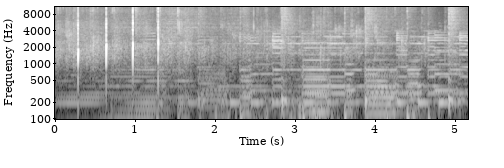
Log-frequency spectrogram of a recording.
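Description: A few sharp, evenly spaced claps ring out, then an audience breaks into sustained, dense applause that builds and holds steady, with some tonal music running underneath.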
